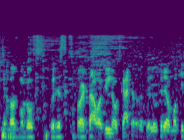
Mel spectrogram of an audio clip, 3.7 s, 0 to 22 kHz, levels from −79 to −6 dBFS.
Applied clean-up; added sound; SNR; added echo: classical method Wiener filter.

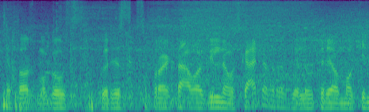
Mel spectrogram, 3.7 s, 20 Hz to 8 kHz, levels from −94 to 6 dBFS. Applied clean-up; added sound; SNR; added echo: none; Hiss; 6 dB; none.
